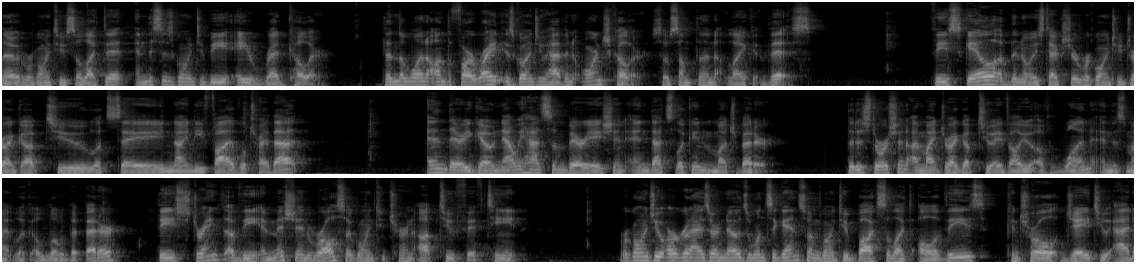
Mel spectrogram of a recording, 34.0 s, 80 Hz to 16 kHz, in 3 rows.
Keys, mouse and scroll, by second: 4.5 click, 8.7-10.6 middle drag, 10.6-13.7 drag, 14.8 scroll down 2, 15.0-15.9 middle drag, 15.9-17.4 scroll up 2, 20.5-21.7 drag, 22.1-22.7 scroll up 3, 22.7-23.6 scroll down 1, 23.6-26.0 ctrl+middle drag, 26.0-27.5 drag, 28.2 scroll down 2, 28.5-29.9 scroll up 1, 30.5 click, 33.1 ctrl+j.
